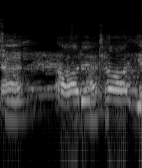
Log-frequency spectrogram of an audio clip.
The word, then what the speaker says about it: Attentat: edition of Attendant, or whatever it's called, A-T-T, Attentat, yeah, that's what it is, Attentat, You see, that's what I'm talking about right there.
